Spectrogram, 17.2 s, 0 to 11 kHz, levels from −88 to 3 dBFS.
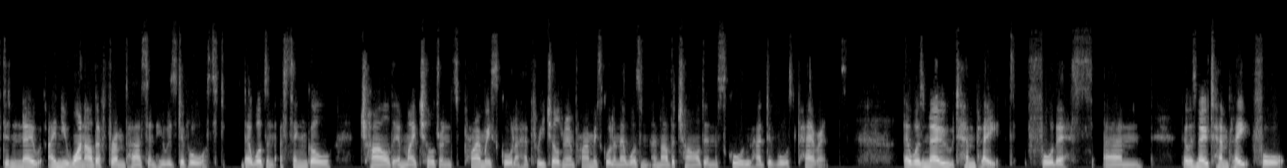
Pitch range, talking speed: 150-175 Hz, 180 wpm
